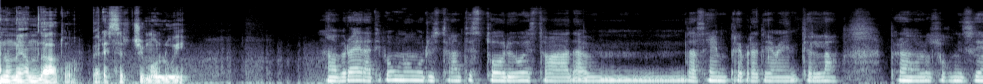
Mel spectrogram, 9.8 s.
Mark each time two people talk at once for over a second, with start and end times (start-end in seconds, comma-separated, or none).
none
